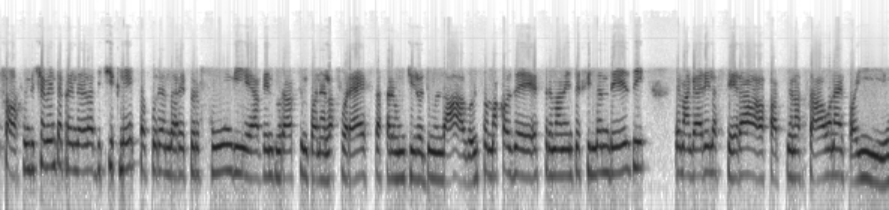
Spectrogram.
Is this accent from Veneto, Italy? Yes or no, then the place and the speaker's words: no; Genoa, Liguria, Italy; Io sono di Genova, quindi è una città abbastanza grande, insomma anche relativamente caotica.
